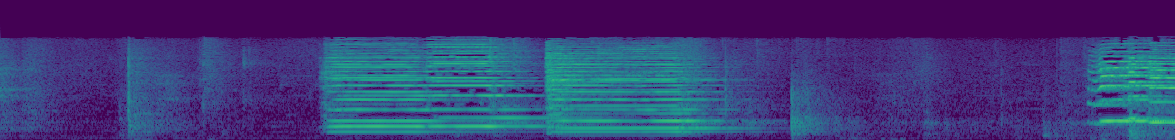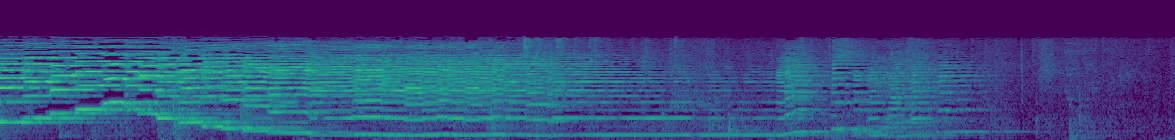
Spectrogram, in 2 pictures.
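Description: A violin tuned in fifths, two open strings bowed together in two short spells, followed by a kozioł, the Wielkopolska goatskin bagpipe, sounding with its reedy pitch sliding steadily down and settling on a low, wavering held note.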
